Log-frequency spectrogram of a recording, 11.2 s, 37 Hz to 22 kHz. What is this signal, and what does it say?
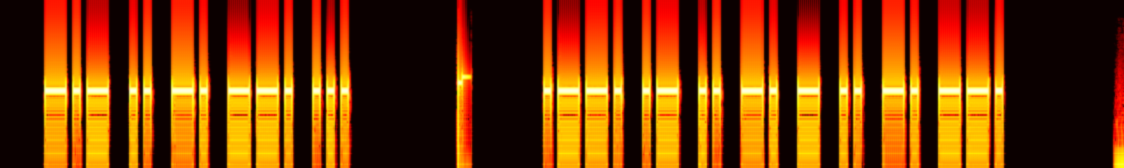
Morse code, heard as a keyed tone, about 17 wpm, 700 Hz. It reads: KINGS PAINTING
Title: Sentences from Top 1000 Words - Review Part 6 - New Word Drill - 17wpm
